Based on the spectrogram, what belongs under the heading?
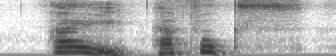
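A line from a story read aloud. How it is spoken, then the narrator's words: Called out. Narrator (German): rief Schneiderlein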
